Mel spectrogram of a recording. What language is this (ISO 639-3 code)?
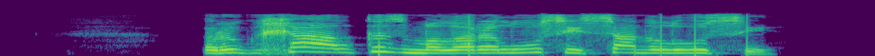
abk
